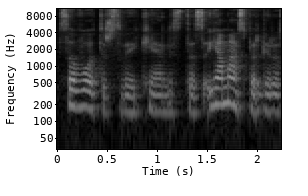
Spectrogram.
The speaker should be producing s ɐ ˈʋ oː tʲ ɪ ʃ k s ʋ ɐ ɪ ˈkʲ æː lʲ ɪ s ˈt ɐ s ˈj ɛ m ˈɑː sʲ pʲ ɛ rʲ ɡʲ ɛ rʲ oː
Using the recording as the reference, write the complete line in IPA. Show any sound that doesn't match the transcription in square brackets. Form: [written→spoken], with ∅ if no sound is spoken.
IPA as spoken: s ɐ ˈʋ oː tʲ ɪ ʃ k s ʋ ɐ ɪ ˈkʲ æː lʲ ɪ s ˈt ɐ s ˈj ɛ m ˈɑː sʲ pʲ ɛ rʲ ɡʲ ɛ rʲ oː

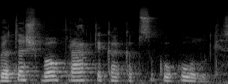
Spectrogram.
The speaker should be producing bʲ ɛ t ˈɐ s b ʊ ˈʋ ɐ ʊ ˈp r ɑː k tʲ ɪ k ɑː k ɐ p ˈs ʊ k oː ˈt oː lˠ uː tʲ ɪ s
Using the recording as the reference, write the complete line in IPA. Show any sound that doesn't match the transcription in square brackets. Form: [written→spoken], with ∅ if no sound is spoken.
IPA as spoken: bʲ ɛ t ˈɐ [s→ʃ] b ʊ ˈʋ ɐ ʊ ˈp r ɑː k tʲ ɪ k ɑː k ɐ p ˈs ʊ k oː [ˈt→ˈk] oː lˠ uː [tʲ→kʲ] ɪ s

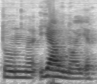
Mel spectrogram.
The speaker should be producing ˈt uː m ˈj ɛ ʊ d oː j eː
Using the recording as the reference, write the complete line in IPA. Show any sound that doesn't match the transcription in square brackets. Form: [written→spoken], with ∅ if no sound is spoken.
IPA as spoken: ˈt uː [m→n] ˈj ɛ ʊ [d→n] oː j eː

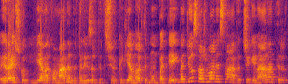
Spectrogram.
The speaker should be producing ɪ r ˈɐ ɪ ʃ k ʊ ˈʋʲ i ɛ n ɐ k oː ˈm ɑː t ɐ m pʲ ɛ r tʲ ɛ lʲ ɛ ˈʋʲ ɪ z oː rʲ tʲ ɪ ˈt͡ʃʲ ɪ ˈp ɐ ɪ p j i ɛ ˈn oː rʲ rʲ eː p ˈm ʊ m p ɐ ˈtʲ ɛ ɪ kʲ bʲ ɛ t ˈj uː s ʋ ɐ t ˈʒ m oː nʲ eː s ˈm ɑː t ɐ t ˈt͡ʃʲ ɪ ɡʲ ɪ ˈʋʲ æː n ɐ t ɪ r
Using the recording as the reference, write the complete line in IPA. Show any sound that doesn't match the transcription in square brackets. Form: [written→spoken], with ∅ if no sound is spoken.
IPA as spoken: ɪ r ˈɐ ɪ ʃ k ʊ ˈʋʲ i ɛ n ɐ k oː ˈm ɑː t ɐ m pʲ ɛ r tʲ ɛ lʲ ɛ ˈʋʲ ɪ z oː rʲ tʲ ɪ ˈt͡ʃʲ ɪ [ˈp→ˈk] ɐ ɪ p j i ɛ ˈn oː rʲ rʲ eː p ˈm ʊ m p ɐ ˈtʲ ɛ ɪ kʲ bʲ ɛ t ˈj uː s ʋ ɐ [t→∅] ˈʒ m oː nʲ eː s ˈm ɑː t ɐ t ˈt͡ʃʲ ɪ ɡʲ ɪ ˈʋʲ æː n ɐ t ɪ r

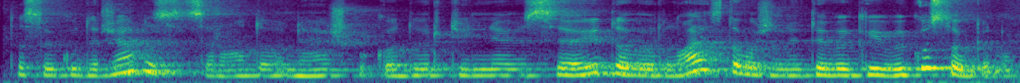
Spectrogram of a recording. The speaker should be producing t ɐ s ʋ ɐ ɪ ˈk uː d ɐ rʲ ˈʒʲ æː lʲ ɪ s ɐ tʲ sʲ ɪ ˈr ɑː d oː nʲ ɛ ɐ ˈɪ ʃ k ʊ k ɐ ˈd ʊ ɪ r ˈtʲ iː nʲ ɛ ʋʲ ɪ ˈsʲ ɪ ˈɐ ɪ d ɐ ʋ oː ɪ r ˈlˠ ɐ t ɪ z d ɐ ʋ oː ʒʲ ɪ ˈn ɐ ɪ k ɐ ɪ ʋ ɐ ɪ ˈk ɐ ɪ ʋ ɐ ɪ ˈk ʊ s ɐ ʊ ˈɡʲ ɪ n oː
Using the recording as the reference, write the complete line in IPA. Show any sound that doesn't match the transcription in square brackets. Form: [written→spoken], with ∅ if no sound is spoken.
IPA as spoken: t ɐ s ʋ ɐ ɪ ˈk uː d ɐ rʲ ˈʒʲ æː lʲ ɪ s ɐ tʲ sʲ ɪ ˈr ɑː d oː nʲ ɛ ɐ ˈɪ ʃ k ʊ k ɐ ˈd ʊ ɪ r ˈtʲ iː nʲ ɛ ʋʲ ɪ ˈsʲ ɪ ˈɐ ɪ d ɐ ʋ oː ɪ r ˈlˠ ɐ [t→∅] ɪ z d ɐ ʋ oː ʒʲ ɪ ˈn ɐ ɪ [k→t] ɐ ɪ ʋ ɐ ɪ ˈk ɐ ɪ ʋ ɐ ɪ ˈk ʊ s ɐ ʊ ˈɡʲ ɪ n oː

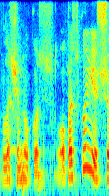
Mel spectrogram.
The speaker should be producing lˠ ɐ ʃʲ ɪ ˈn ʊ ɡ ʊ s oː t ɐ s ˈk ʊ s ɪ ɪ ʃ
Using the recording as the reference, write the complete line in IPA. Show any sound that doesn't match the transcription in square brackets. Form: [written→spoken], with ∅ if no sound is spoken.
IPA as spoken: lˠ ɐ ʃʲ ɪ ˈn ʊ [ɡ→k] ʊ s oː [t→p] ɐ s ˈk ʊ [s→∅] ɪ ɪ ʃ

